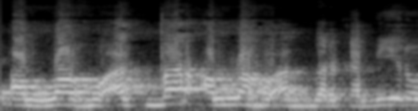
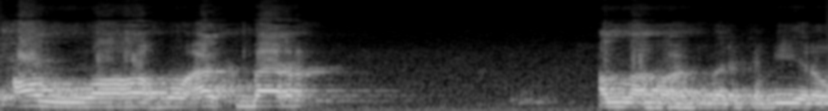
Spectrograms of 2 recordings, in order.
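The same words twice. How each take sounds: First: The phrases run together with no pause between. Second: A short pause separates the two phrases. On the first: The speaker calls it wrong. "itu bertentangan dengan sunnah" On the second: The speaker calls it right. "itu baru pas, sesuai dengan sunnah"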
